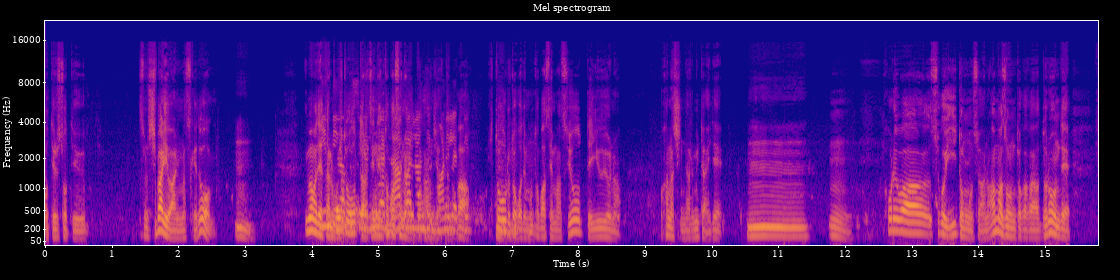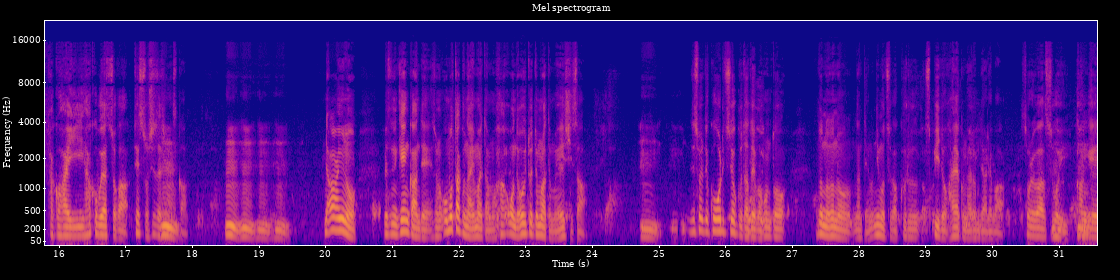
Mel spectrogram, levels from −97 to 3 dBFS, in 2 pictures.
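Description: A faint delayed copy of the speech trails the talker from 0.08 to 0.41 s, about 385 ms behind and very quiet, roughly 30 dB down. The same echo leak returns from 2.77 to 6.65 s at about 390 ms, now strong, only about 5 dB below the speech. It is heard again from 9.03 to 13.39 s at about 397 ms and roughly 20 dB down, and from 18.06 s to the end at about 413 ms and roughly 15 dB down. This is likely a far-end loudspeaker whose echo canceller let part of what its microphone picked up return down the line.

Between 4.36 and 6.33 s, while that strong echo overlaps, the talker's speech dips in patches totalling about a second, by up to roughly 5 dB. This is speech suppressed in double talk, likely the canceller turning down both the echo and the talker once it could not tell them apart.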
